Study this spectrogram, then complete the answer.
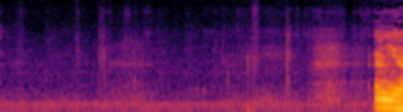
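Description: Small batteries click softly against each other.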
